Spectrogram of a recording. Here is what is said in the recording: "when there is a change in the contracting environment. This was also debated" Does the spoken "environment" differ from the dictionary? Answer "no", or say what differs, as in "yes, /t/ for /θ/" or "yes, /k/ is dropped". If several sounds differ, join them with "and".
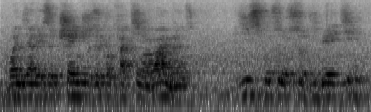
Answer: yes, /ɹ/ is dropped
